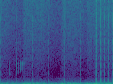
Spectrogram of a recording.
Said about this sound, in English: I keep hearing the static. Oh. That's your end or my end?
